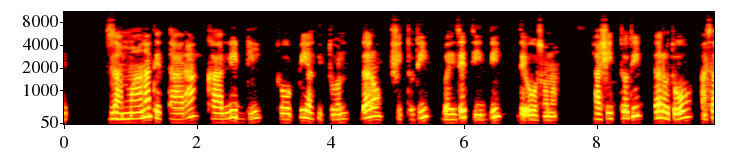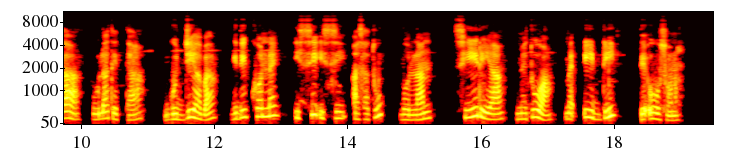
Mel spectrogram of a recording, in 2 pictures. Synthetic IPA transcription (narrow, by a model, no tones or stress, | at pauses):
zɐmːaːnɐt̪ɛt̪ːaːɾɐkʰaːlːiːd̪ːɪ | t̪ʰo̞ːpʼːɪjakɪt̪ːo̞ːn | d̪ɐɾɔʃɪt̪ːɔt̪ɪ | bɐjzɛt̪ːiːd̪ːɪ | d̪ɛʔo̞ːsɔnɐ | hɐʃɪt̪ːɔt̪ɪd̪̥ɐɾɔt̪oːɐsaːt̪uːlɐt̪ɛt̪ːaː | ɡʊd͡ʒːɪjɐbɐ | ɡɪd̪ɪkʰːɔnːɛ | ɪsːɪʔɪsːɪʔɐsɐt̪ʊ | bɔlːɐn | siːɾɪjaː | mɛt̪ʊwaː | mɛɗːiːd̪ːɪ | d̪̥ɛʔo̞ːsɔnɐ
